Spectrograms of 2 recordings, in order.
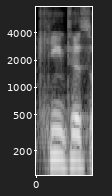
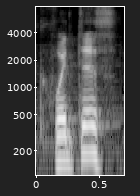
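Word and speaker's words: Quintus: I want to get kinus or Lord Loki first actually somebody just made a comment in my video the other day that he is pronounced quintis and not kinus and I think that's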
